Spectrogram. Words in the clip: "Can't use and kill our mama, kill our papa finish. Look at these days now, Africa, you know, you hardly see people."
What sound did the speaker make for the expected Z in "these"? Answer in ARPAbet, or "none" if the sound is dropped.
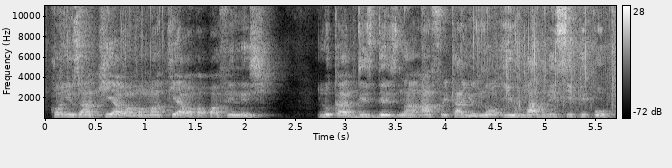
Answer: S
